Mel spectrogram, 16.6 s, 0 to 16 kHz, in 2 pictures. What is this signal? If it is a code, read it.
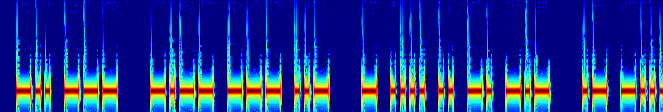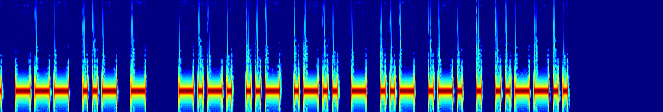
Morse code, heard as a keyed tone, about 21 wpm, 700 Hz. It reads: DO YOU THINK ABOUT CULTURE?
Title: Sentences from Top 1000 Words - Review Part 6 - 20wpm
